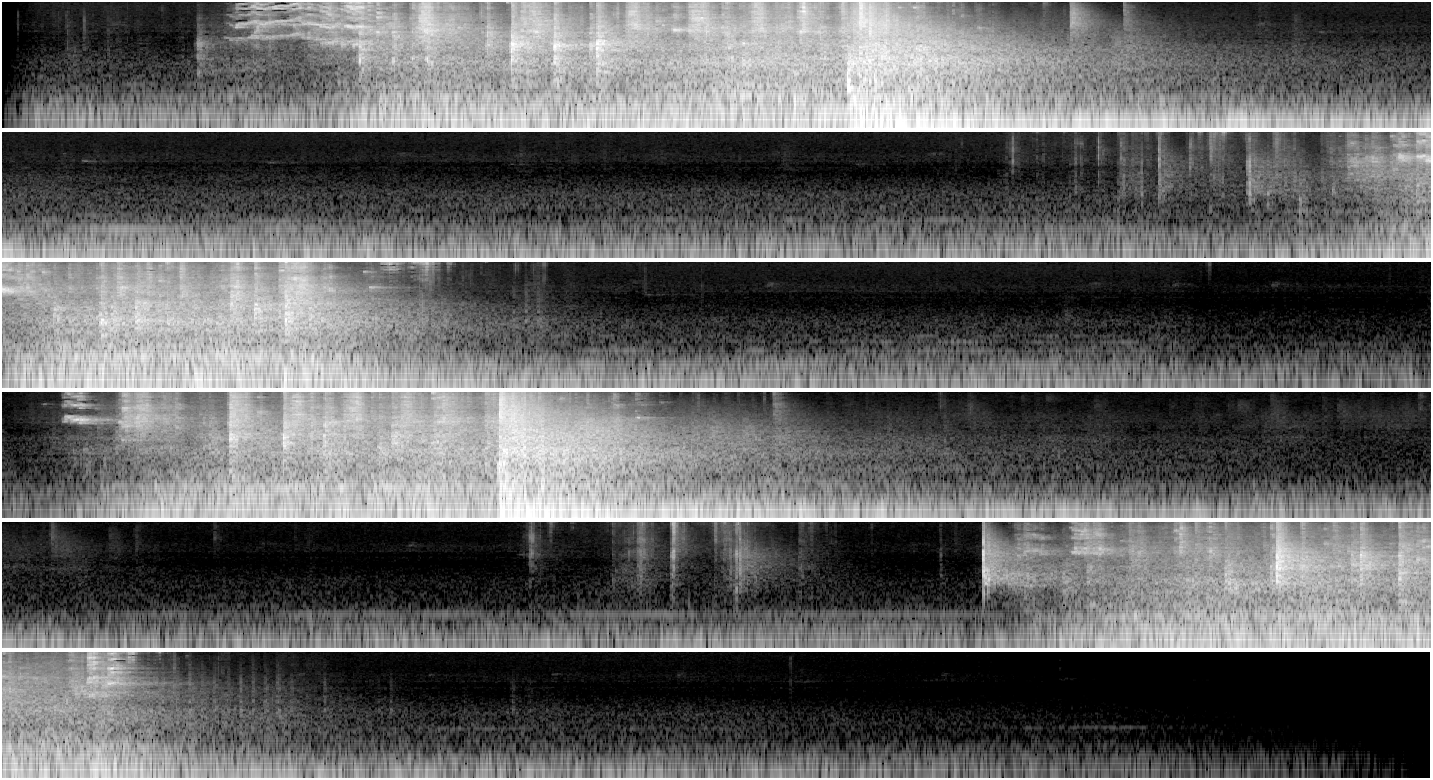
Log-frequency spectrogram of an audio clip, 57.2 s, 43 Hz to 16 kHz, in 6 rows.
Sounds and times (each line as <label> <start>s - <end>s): Slamming shut and opening a huge metal warehouse door 1.1s - 10.2s
Slamming shut and opening a huge metal warehouse door 16.5s - 24.0s
Slamming shut and opening a huge metal warehouse door 28.6s - 39.2s
Slamming shut and opening a huge metal warehouse door 44.5s - 52.0s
